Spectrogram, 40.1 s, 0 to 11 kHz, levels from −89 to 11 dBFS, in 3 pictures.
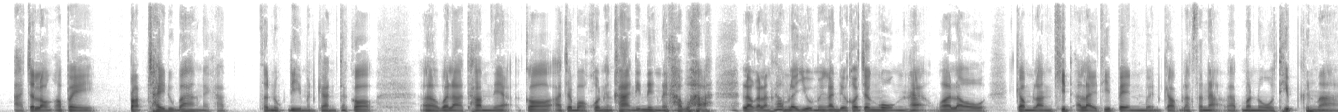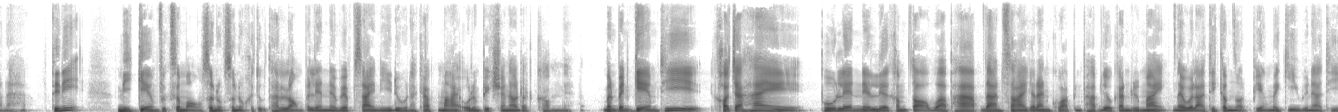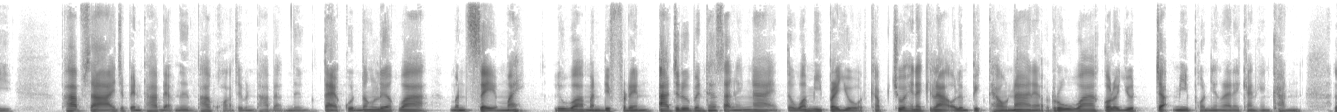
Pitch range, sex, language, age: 95-125 Hz, male, Thai, 20-39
